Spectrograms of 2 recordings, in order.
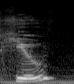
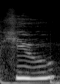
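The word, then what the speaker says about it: Hjo: We had a quick stop at one of the famous wooden towns called Hugh, and they say "I love Hugh" as in fun word, right? It's spelled H-J-O.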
